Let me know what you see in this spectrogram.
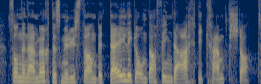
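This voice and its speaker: A man is heard in a very clean recording with a silent background, the sound dry and close with no echo. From Philippines, moved to Switzerland at 16. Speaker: pastor. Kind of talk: sermon.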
